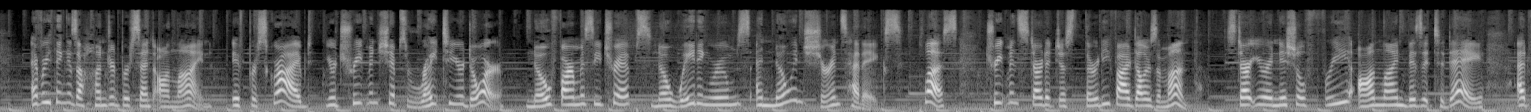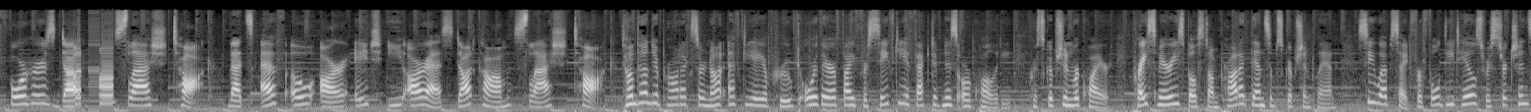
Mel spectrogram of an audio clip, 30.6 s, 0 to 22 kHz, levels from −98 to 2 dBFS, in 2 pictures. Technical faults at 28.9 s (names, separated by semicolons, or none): none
